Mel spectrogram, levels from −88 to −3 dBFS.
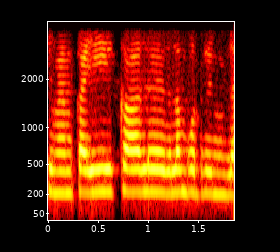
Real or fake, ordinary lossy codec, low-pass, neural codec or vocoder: real; AAC, 32 kbps; 3.6 kHz; none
